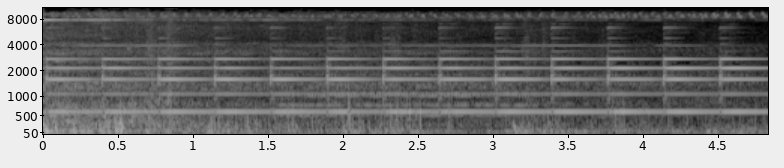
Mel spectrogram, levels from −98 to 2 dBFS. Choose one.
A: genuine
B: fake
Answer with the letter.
A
